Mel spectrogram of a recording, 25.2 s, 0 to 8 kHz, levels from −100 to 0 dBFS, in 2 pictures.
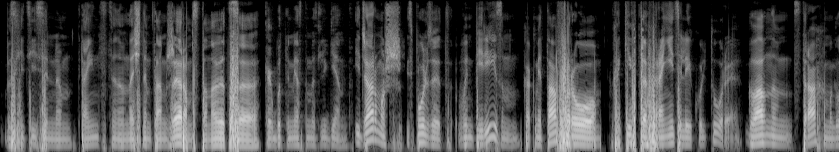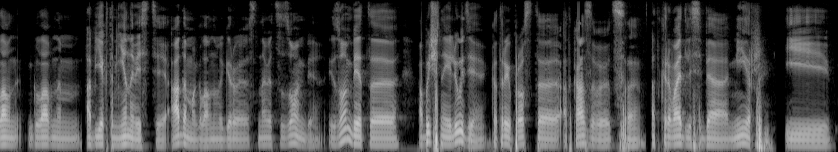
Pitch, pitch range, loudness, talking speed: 95 Hz, 85-105 Hz, -28 LUFS, 105 wpm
